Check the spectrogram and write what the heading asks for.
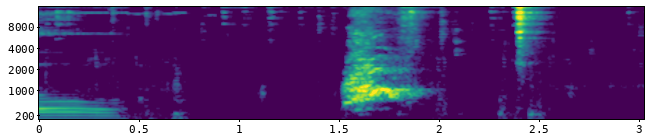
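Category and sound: animal, dogs barking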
